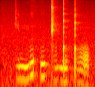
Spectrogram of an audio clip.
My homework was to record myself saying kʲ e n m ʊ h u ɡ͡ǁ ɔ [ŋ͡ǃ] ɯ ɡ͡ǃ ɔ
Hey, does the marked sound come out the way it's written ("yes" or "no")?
yes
